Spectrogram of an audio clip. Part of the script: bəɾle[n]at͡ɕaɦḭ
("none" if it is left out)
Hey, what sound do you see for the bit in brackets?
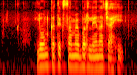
n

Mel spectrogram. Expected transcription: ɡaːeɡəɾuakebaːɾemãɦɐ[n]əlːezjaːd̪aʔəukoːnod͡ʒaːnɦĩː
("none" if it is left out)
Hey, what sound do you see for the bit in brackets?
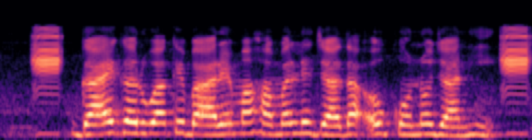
m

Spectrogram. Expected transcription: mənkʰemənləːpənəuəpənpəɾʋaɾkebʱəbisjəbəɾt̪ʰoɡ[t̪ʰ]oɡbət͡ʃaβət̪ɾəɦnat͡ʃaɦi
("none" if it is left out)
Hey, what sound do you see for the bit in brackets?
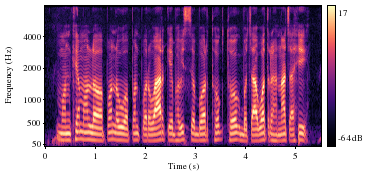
t̪ʰ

